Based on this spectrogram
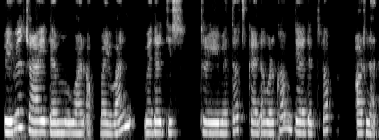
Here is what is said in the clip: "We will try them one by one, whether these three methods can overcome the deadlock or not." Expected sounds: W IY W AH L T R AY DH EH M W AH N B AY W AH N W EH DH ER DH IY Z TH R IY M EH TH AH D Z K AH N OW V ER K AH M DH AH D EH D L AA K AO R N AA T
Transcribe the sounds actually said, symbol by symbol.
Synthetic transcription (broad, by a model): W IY W AH L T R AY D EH M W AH N B AY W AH N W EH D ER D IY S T R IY M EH T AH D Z K AH N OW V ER K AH M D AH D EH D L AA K AO R N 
